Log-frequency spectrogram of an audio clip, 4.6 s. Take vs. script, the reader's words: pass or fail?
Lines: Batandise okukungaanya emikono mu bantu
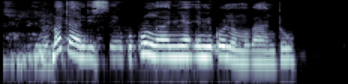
pass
